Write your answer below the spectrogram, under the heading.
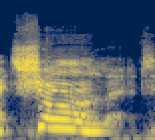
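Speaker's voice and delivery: non-rhotic Charlotte, r sound dropped. Describing mom's friend who doesn't say the R, imitating Charlotte dropping the R. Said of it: "doesn't say the R".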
